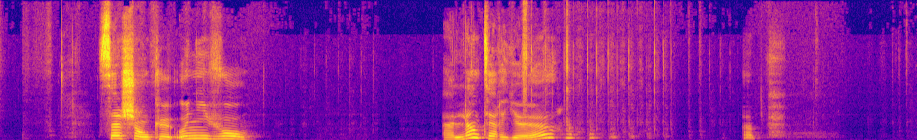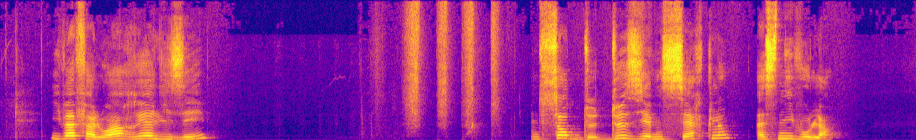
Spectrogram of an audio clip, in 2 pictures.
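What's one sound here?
A woman speaks calmly close to a microphone.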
